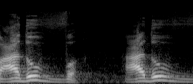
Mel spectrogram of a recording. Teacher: پیش والے حرف پر وقف کرنا، کہ ہونٹ گول رہ جائیں، جیسے عدوٌ، تو عدو ایسے ناظرین ہونٹ گول رہ جائیں گے، اس کو کہتے ہیں وقف بالاشمام۔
